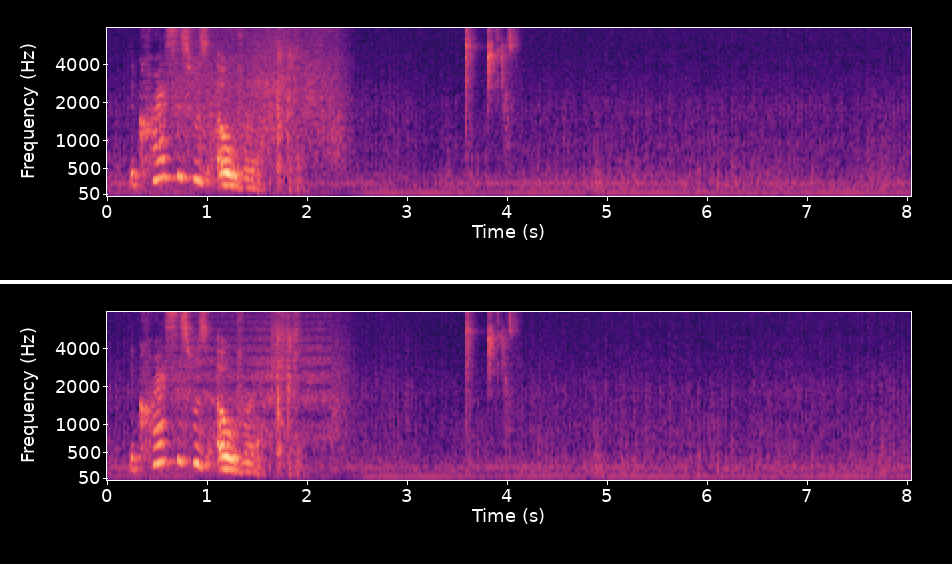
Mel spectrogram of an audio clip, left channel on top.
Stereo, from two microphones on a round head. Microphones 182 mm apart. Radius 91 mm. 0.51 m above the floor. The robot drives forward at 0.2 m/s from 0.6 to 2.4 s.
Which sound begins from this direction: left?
A clink, at 3.6 s.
